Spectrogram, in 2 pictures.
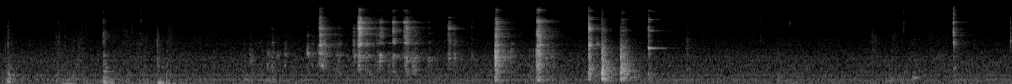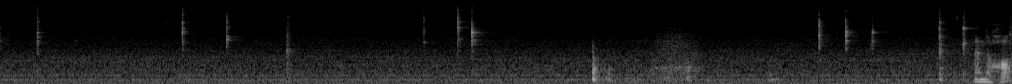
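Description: Kitchen clatter of dishes and cutlery clinking and knocking at a counter, busiest a few seconds in and then sparse single clicks, over a faint steady hum.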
